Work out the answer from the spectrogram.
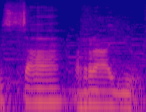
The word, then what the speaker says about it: Sarayu: And the name Sarayu comes up in the list, and I like it. I like it. She explains how to pronounce it, and it's got a rolled R.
